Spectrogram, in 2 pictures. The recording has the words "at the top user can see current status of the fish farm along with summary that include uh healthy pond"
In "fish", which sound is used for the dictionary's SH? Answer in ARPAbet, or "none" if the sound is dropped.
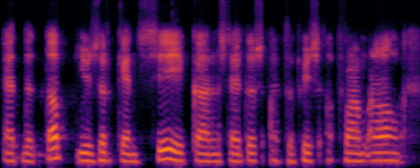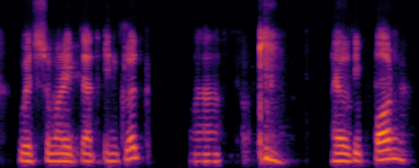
S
